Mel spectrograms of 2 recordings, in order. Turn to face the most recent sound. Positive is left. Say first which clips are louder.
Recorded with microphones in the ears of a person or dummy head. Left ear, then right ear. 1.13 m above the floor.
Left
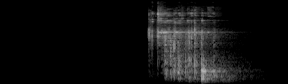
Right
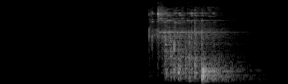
# left 9 dB
turn(degrees=40)  # may be behind; listen again after turning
